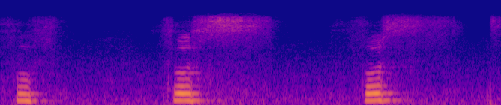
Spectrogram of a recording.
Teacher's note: ہے، سس سماواتی، سا نرمی سے پڑھتے ہوئے، سس سس سس، سین میں سیٹی کی آواز آ جائے گی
